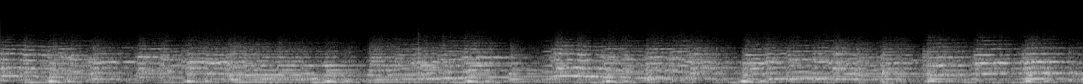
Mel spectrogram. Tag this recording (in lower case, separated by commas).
saxophone, brass instrument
